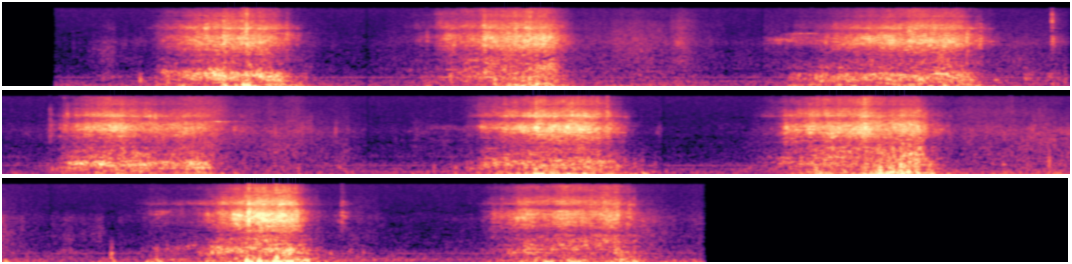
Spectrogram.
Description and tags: Curtain on rail
A curtain on a rail, opening and closing
film, rail, curtain, OWI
